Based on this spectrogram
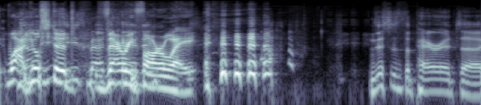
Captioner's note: laughs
